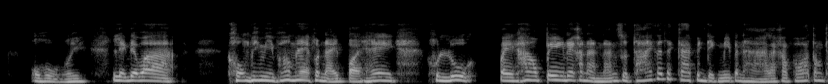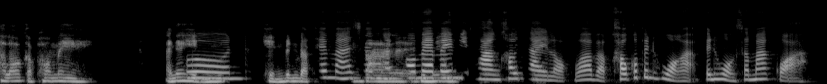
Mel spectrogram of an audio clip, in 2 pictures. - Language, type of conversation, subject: Thai, unstructured, คุณคิดว่าการยอมรับความตายช่วยให้เราใช้ชีวิตได้ดีขึ้นไหม?
- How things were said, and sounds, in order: none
